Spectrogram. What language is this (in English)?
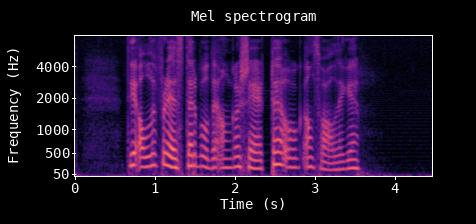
Norwegian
